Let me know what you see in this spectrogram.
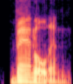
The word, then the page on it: vanillin: American English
